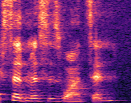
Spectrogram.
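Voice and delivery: ordinary delivery, nothing marked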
